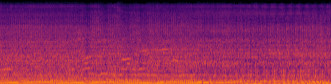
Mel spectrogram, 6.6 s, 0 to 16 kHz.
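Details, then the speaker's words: Homemade gas air compressor with Predator 212 single-cylinder engine and pilot unloader valve: steady low drone, then the note shifts near four seconds as air is let out and the unloader drops the load; speed changes worked by hand for now. "so the unloader here still works but i will start this up and we'll let some air out of it and you can hear it kick up and down manually for now"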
